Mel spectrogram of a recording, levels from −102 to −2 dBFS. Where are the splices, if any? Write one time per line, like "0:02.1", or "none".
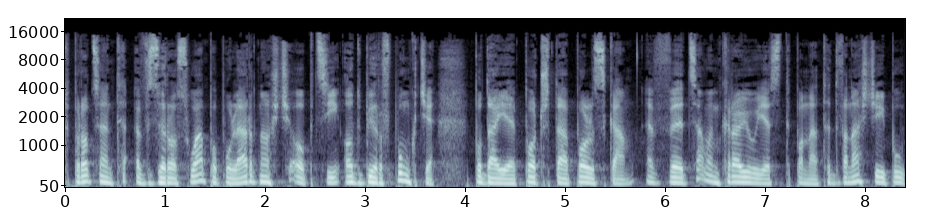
none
